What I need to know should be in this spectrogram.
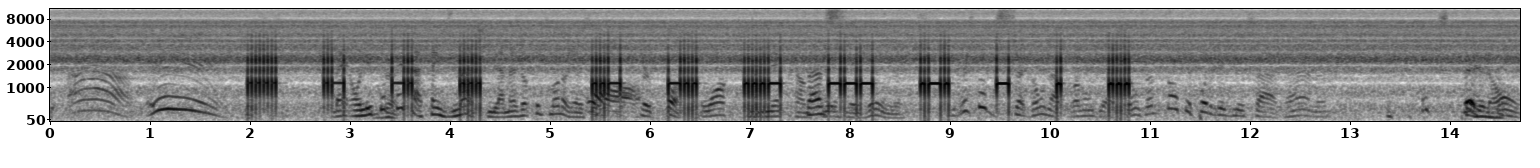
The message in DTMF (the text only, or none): none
